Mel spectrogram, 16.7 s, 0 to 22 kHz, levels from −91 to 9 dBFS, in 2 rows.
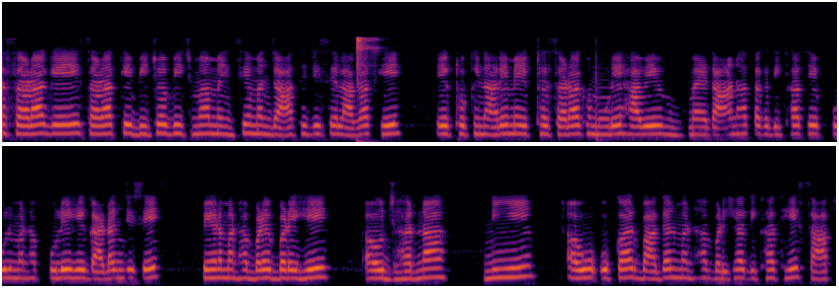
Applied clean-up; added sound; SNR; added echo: none; Tambourine; 7 dB; reverberation time 0.2 s.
